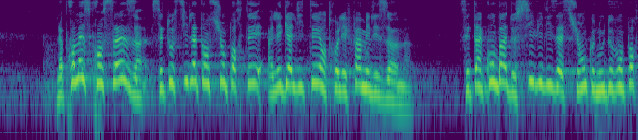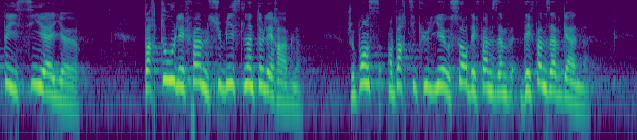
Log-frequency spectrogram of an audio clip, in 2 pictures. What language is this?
French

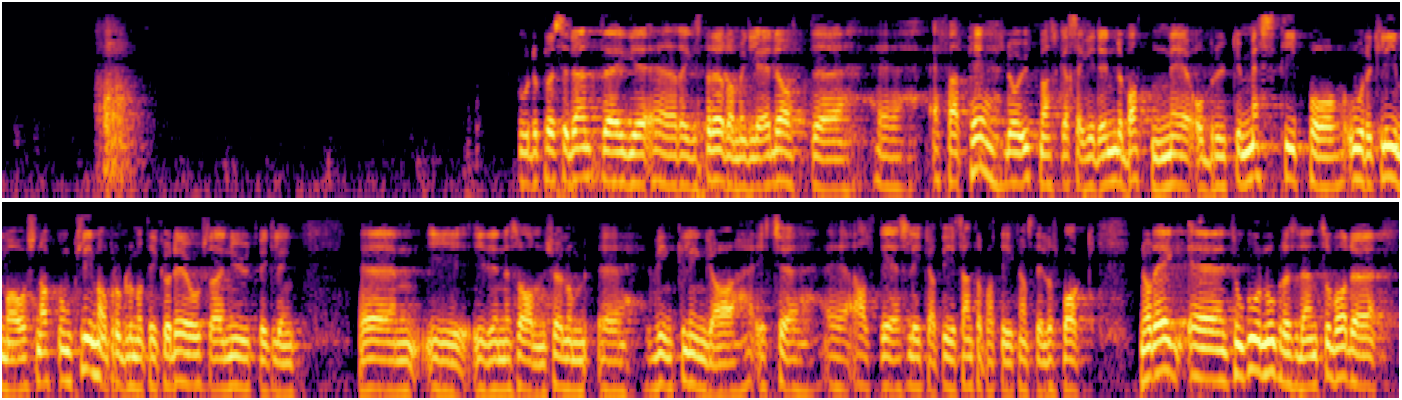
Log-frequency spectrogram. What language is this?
Norwegian Nynorsk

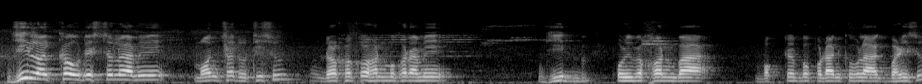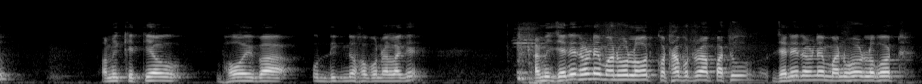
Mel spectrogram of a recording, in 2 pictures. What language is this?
Assamese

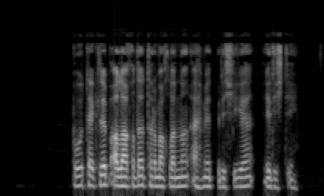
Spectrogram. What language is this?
Uyghur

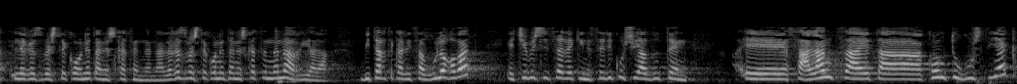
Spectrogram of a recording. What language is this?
Basque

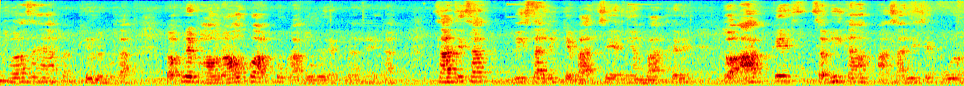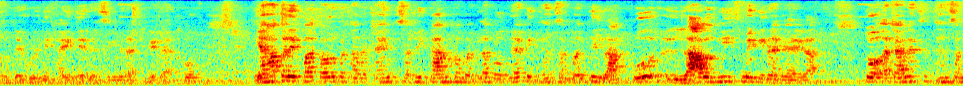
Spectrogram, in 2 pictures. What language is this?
Hindi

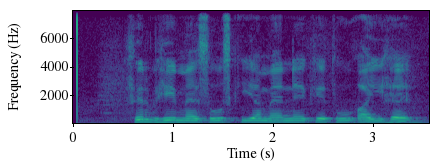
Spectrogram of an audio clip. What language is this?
Punjabi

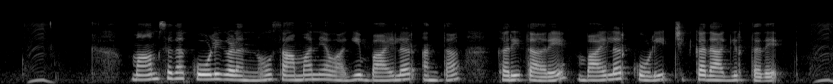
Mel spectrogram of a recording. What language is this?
Kannada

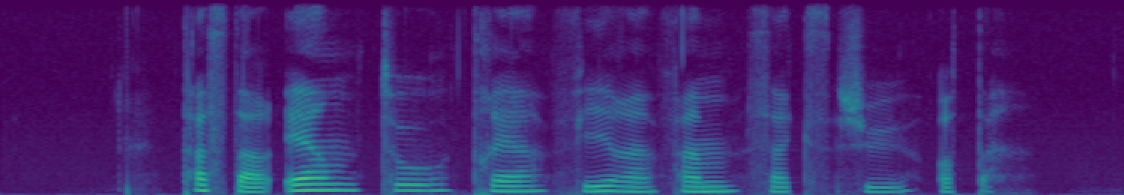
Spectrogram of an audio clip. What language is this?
Norwegian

